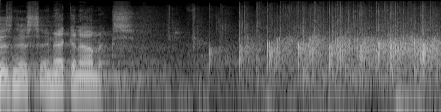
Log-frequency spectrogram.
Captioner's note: applause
